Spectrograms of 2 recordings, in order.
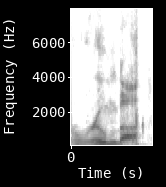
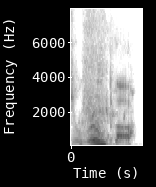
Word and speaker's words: Rooma: gosh darn name wrong it's not Roomba it's rooma damn it Christian what was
